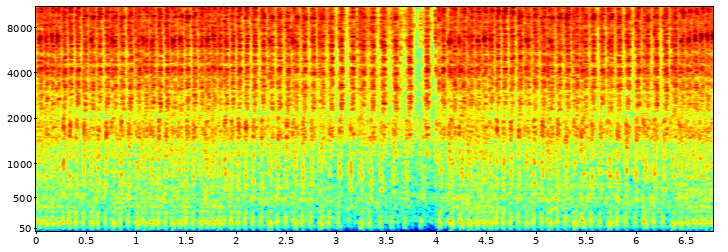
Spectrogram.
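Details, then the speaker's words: Gravely tractor after sitting, brand-new Chinese eBay carburetor, new battery, ethanol-treated fuel: choppy uneven firing, stumbles midway then recovers; owner suspects fuel delivery fault, fuel pump not pumping or debris; poor running. "Alright, so I got it running, but obviously there's a problem in the fuel delivery somehow. Either the fuel pump isn't pumping, or there's some trash in there or something."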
